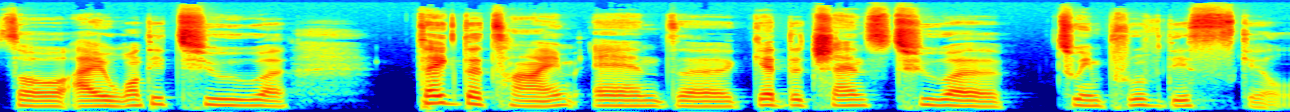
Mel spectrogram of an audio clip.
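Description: This woman's voice sits very deep and low in pitch, with ordinary pitch variation. She talks at a fairly slow pace, and the sound is dry and close with no echo. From France. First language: French. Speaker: scrum master. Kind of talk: interview.

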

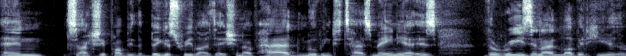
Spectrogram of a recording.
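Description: With a slight American accent, a man speaks at a moderate pace and medium pitch, his intonation fairly even. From Saudi Arabia (Jeddah), Egyptian family, American international school. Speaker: podcast guest. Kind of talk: casual interview conversation. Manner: hesitant, many fillers and repetitions.

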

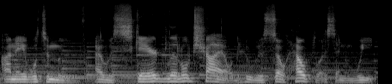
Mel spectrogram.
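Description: Here the text is read aloud plainly. The pitch shows ordinary variation.

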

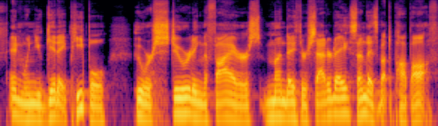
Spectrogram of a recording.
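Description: In a very clean recording with a silent background, a man speaks fairly quickly in a normal speaking voice, his pitch fairly low with ordinary variation. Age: 30s. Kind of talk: casual faith discussion. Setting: studio.

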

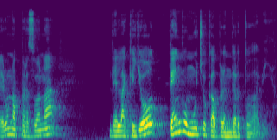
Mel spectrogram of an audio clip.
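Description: A man's dark, mellow tone with lively intonation. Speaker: podcast host. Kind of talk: interview. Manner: enthusiastic.

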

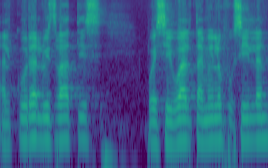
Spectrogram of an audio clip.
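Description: A plain, everyday voice at a fairly quick pace. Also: man. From Mexico. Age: 20s. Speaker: youth group leader, podcast host. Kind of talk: casual panel discussion.

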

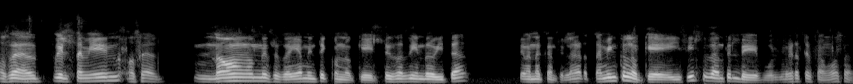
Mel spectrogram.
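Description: A man talks at a moderate pace and medium pitch, with ordinary pitch variation. He has a plain, everyday voice. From Mexico, Mexico City. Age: 20s. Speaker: podcast co-host. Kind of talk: casual chat.

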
